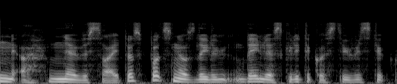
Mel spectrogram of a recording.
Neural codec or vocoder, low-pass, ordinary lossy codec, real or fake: autoencoder, 22.05 kHz, a latent of 192 numbers a frame, VITS, trained on many speakers; 7.2 kHz; AAC, 48 kbps; fake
